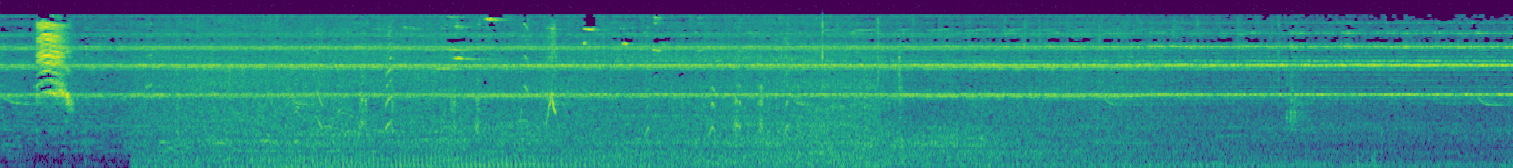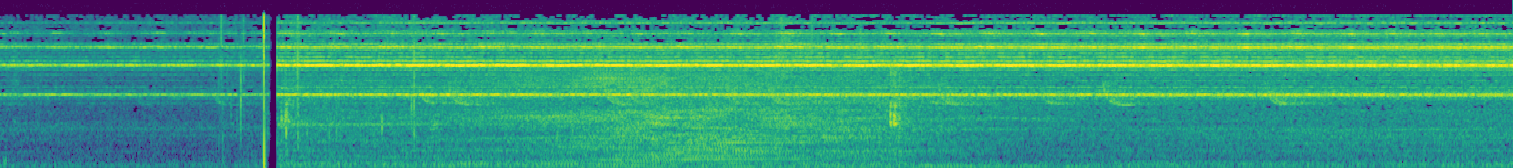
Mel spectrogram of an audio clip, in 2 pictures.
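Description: Insects droning in a steady high tone over a low outdoor background hum, with a brief high squeak at the very start. About two-thirds of the way through the sound jumps abruptly and gets louder, and after that faint short chirps repeat every second or two.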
